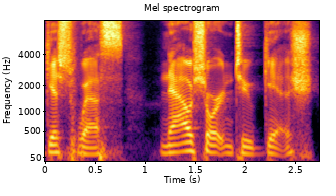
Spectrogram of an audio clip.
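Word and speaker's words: GISHWHES: Gishwes, pronounced Gishwes, now shortened to Gish, right?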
